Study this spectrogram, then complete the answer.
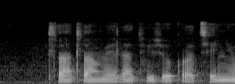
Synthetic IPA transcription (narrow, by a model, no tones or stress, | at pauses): t͡ɬat͡ɬʼamɛlatʰusɔkʼwa̰t͡sʰḛɲɛ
